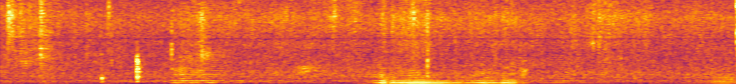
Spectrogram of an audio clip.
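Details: Honey bees at the hives during the honey harvest, a single bee's steady flight buzz swelling as it passes close, low droning tone with a fainter overtone, over a soft background hum of the colony.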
